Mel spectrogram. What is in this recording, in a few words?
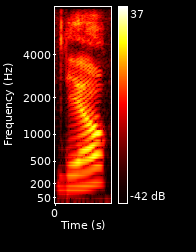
"liok9", Taiwanese syllable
